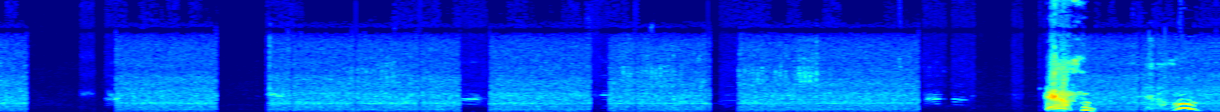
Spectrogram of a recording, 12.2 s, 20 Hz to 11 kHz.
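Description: A single loud, sharp sneeze from a person gaming on an NBA 2K25 MyTeam stream, breaking out near the end over choppy background game sound and talk, followed by a brief voice.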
